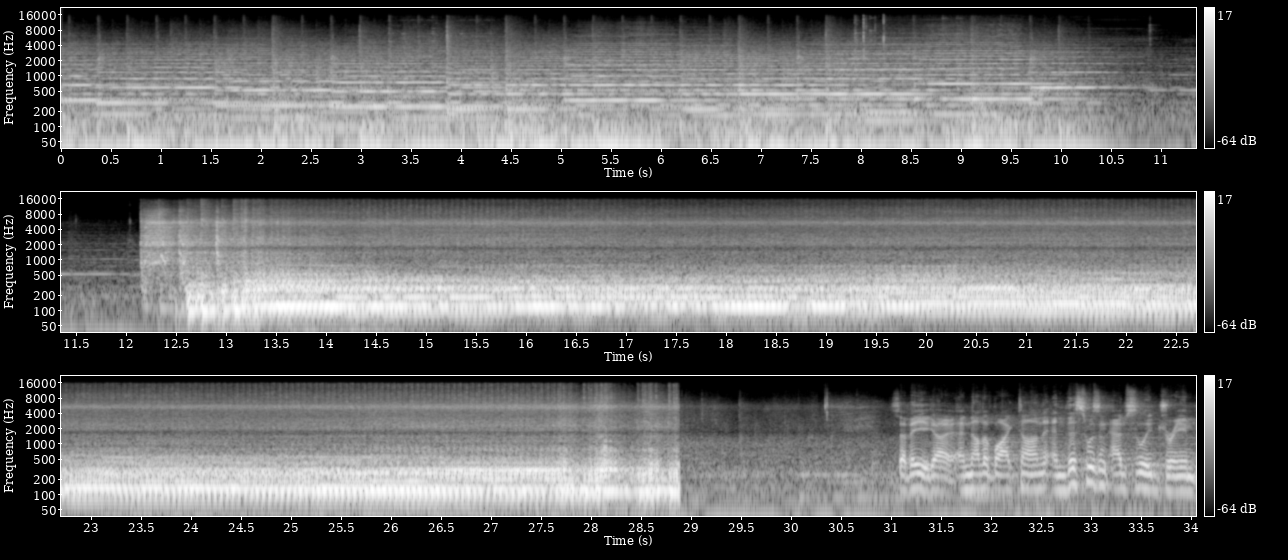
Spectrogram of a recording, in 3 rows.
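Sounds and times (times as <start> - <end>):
motorcycle engine starting: 12.1 - 29.0
motorcycle engine idling: 12.2 - 28.9.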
